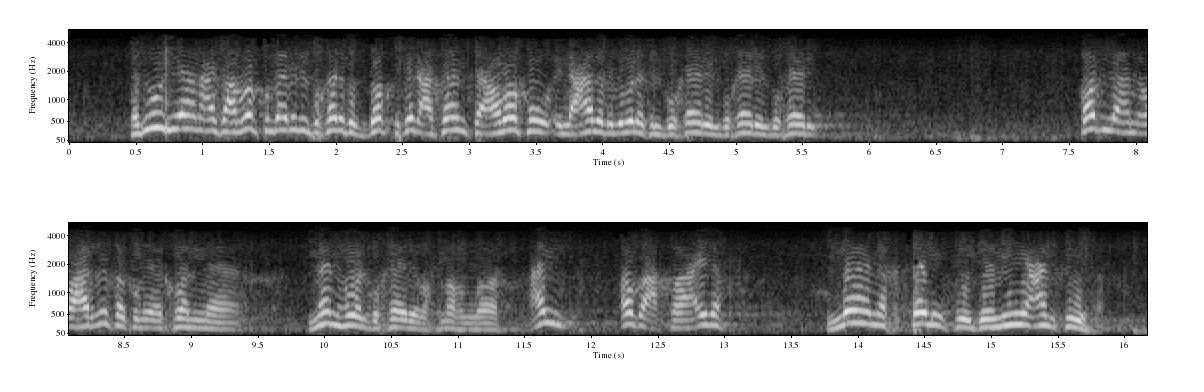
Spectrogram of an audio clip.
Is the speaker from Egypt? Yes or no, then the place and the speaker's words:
yes; Egypt; ودرج عندنا في مصر هنا لما واحد يغلط في حاجه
